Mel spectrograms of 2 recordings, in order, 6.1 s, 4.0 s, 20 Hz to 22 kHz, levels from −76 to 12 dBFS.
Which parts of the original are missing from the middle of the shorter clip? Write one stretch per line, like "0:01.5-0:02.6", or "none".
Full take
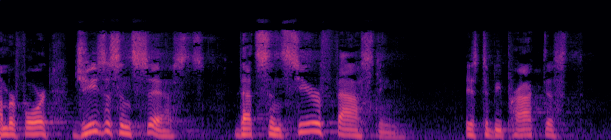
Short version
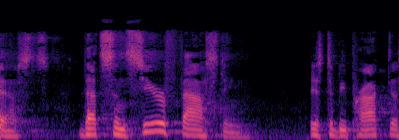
none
